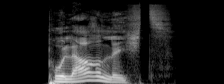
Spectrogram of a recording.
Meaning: genitive singular of Polarlicht
- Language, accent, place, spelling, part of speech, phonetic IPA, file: German, Germany, Berlin, Polarlichts, noun, [poˈlaːɐ̯ˌlɪçt͡s], De-Polarlichts.ogg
